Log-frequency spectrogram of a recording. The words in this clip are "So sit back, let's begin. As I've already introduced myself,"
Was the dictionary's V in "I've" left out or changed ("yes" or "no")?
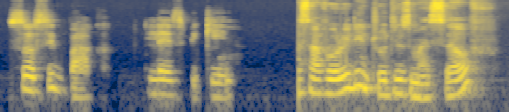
no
